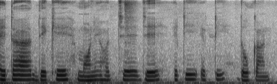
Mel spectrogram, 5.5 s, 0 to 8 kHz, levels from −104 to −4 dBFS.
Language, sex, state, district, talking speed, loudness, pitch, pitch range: Bengali, male, West Bengal, Alipurduar, 85 wpm, -16 LUFS, 160 Hz, 150-165 Hz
